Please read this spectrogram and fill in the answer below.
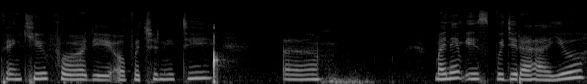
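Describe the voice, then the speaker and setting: With an Indonesian accent, the speaker goes at a fairly slow pace with long, frequent pauses and fairly even intonation, the sound dry and close without echo. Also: woman, high pitch for a woman. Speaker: doctoral student asking a question. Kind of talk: audience question.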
